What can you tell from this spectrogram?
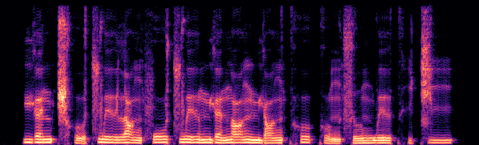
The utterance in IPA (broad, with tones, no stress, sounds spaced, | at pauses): j ɛ˥ n ʈ͡ʂʰ ɤ̰˨˩ t͡s w e˥˧ ɪ̯ l ɑ˥˩ ŋ f o˥ ʊ̯ t͡s w e˥ ɪ̯ m j ɛ˥˩ n̪ ɑ˥ ŋ m j ɑ˧˥ ŋ t̪ʰ ɤ˥ k ɤ̰˨˩ ŋ s ɹ̩˧˥ m w e˥˩ ɪ̯ t̪ʰ i˩ t͡ɕ i˥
